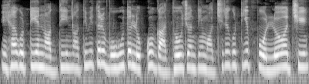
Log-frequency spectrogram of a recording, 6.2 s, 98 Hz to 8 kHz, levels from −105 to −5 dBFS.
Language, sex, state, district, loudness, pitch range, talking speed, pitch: Odia, female, Odisha, Khordha, -16 LUFS, 225-260 Hz, 115 wpm, 245 Hz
